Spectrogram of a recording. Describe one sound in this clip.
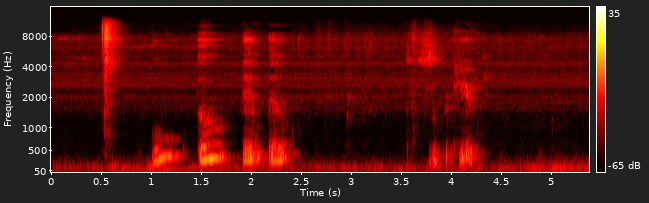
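A young woman speaks briefly and calmly, close to a microphone.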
